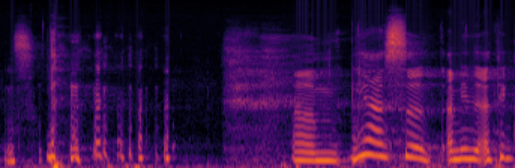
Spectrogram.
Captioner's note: laughing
